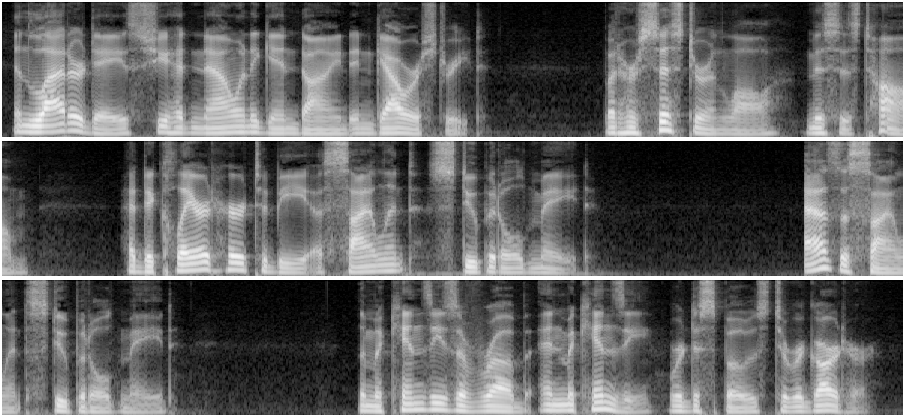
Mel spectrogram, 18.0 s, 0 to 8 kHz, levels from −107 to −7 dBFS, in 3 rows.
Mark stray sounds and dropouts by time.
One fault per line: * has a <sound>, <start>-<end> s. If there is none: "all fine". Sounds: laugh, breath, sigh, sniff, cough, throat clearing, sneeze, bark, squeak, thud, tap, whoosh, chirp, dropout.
all fine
